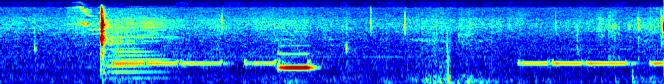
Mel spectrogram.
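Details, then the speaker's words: Simulated setting, intubated patient-simulator manikin: repeating electronic alarm tones from a mechanical ventilator, an active alarm requiring bedside assessment. "and that's the way the ventilator alarms so if you hear that noise that will be an active alarm that you will have to assess"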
